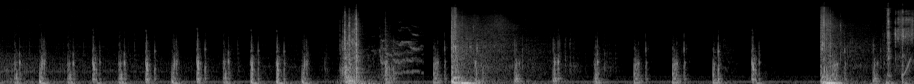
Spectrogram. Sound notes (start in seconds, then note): 2.6 gunshot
